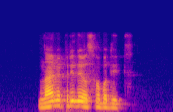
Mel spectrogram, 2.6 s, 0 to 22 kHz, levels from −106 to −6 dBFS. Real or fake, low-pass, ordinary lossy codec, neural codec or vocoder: real; 7.2 kHz; Opus, 32 kbps; none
